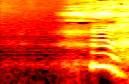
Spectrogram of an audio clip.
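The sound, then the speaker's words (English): A human yawn: a breathy intake that swells into a drawn-out voiced tone, bending upward and then sliding down before fading, faint at first and then loud, heard alone. “that was a yawn and a half”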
